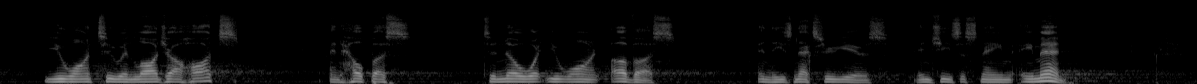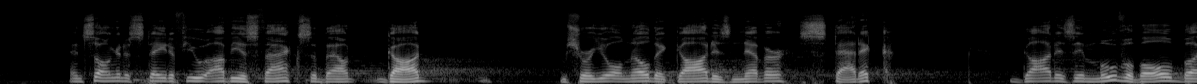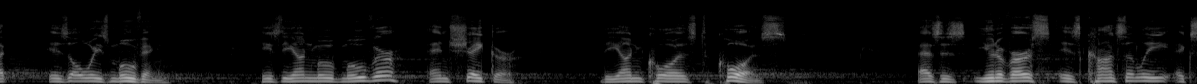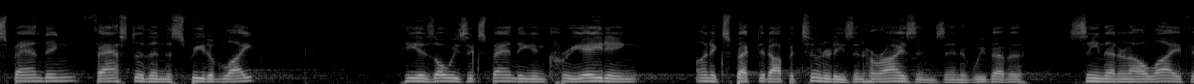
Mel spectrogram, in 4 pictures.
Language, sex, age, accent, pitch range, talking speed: English, male, 50-69, American, 125-145 Hz, 115 wpm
